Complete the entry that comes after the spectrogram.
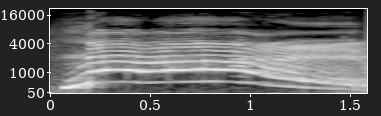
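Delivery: belted out loud and high. Shown as a demonstration. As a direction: belt it high and hard.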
